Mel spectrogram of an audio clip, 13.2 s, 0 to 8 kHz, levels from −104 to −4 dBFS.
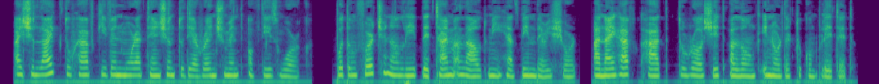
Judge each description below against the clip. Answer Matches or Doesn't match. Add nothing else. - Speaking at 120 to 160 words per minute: Doesn't match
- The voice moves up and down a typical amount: Doesn't match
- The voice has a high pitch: Matches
